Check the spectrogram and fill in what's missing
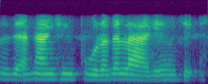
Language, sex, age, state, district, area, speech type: Manipuri, female, 45-60, Manipur, Imphal East, rural, conversation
